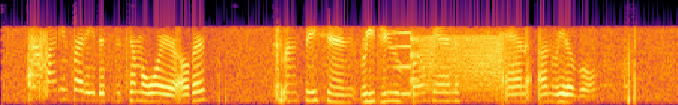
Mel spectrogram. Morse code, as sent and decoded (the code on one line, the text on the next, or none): none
